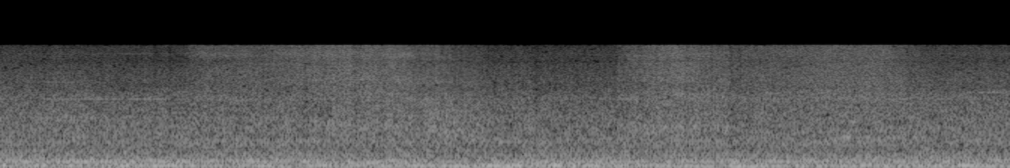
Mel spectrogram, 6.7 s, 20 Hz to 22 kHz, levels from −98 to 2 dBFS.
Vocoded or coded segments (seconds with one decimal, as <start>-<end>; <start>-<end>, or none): 2.6-3.2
